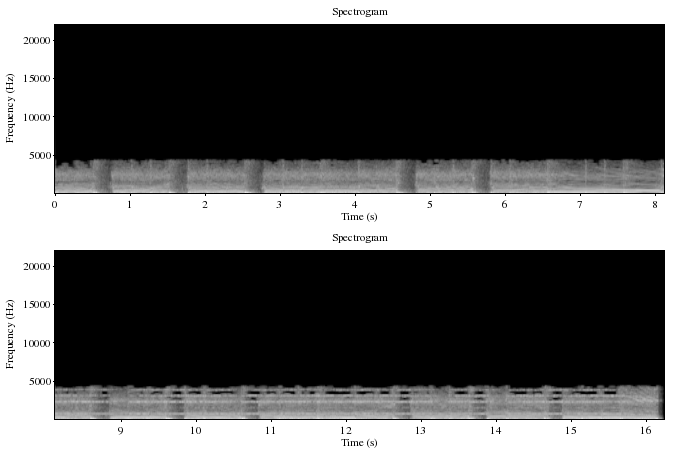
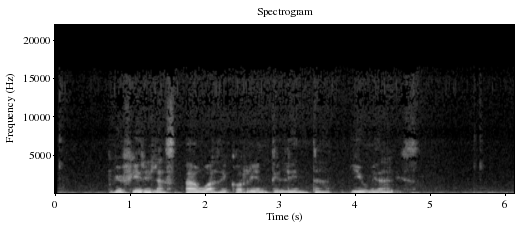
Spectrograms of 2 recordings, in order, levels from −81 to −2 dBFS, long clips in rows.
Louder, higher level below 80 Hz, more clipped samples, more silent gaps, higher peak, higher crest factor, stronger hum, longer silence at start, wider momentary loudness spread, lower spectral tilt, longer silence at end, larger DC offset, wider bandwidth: first, -21 LUFS vs -25 LUFS; first, -32 dBFS vs -40 dBFS; neither; neither; about the same, -6 dBFS vs -8 dBFS; about the same, 14 dB vs 18 dB; neither; about the same, 0 s vs 0.05 s; second, 4 LU vs 12 LU; first, -10 dB/octave vs -7 dB/octave; about the same, 0 s vs 0 s; neither; second, 4.5 kHz vs 16 kHz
